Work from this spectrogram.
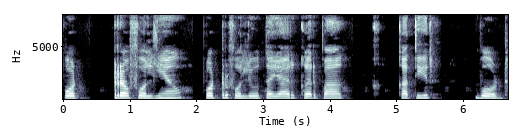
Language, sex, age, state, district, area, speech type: Goan Konkani, female, 30-45, Goa, Murmgao, rural, spontaneous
